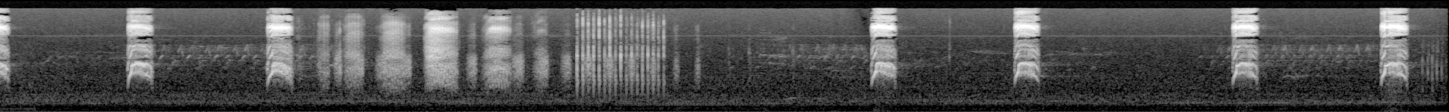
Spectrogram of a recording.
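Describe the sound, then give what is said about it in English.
A red-headed woodpecker gives harsh, raspy calls, repeated at spaced intervals, with a brief flurry of quicker scratchy notes partway through; clear against a quiet background. “Here's the raspy call of the red-headed woodpecker.”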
